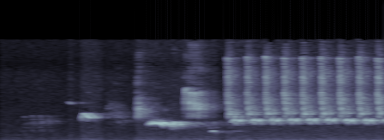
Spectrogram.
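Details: Nightingale singing at night near Dresden, Germany: soft introductory whistles, a few bright varied notes, then a loud, even, rhythmic run of repeated buzzy pulses.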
